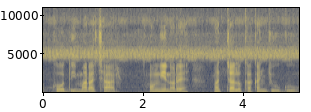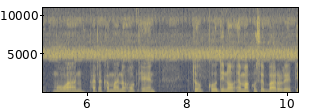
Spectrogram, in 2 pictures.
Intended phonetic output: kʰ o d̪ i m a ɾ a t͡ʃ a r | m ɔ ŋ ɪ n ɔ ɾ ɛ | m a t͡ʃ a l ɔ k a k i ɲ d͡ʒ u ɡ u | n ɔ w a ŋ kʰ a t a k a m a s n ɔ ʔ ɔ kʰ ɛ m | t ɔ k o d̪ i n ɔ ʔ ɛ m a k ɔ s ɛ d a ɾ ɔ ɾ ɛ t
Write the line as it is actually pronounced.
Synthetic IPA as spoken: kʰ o d̪ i m a ɾ a t͡ʃ a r | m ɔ ŋ ɪ n ɔ ɾ ɛ | m a t͡ʃ a l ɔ k a k a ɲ d͡ʒ u ɡ u | m ɔ w a ŋ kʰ a t a k a m a n ɔ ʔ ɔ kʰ ɛ n | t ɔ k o d̪ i n ɔ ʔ ɛ m a k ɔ s ɛ b a ɾ ɔ ɾ ɛ t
